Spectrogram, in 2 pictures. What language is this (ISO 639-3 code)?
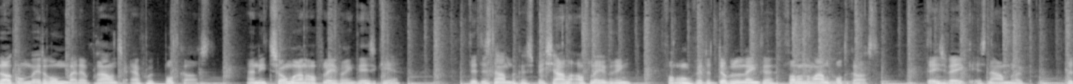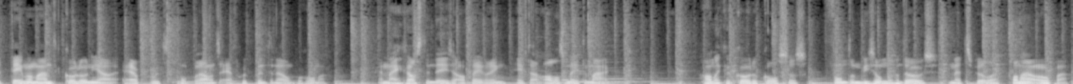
nld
